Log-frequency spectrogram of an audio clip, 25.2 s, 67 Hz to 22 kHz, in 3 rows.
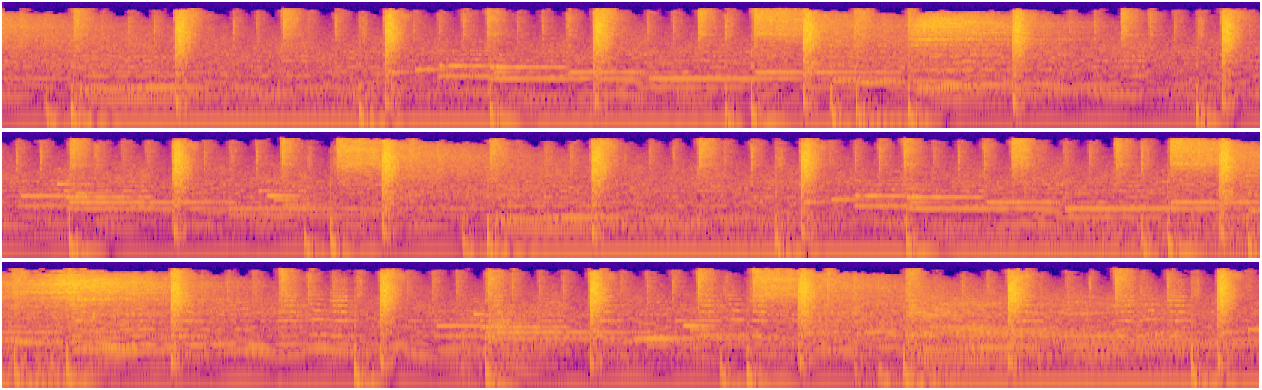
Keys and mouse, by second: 0.0 shift+middle click, 0.7 click, 1.6 g, 4.4 click, 4.7 g, 6.7 click, 7.0-8.1 drag, 9.2-10.5 drag, 10.8 shift+middle click, 11.4 click, 12.1 click, 13.3 shift+middle click, 14.2 click, 14.4-16.6 drag, 18.2 shift+middle click, 19.9 click, 21.2-22.6 drag, 24.1-25.1 drag.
